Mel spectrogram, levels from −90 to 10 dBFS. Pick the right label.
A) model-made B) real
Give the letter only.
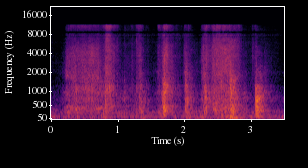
A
